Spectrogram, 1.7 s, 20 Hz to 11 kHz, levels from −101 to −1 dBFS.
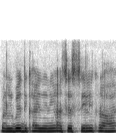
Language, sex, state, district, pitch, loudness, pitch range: Hindi, female, Chhattisgarh, Jashpur, 220 Hz, -15 LUFS, 215-225 Hz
